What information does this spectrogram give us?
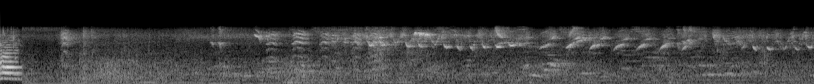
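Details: Canary described as Libyan, singing a run of quick repeated chirping notes that builds into rolling, evenly spaced trill phrases over steady background hiss.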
